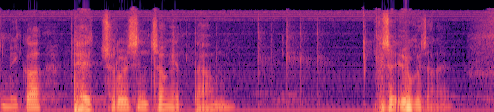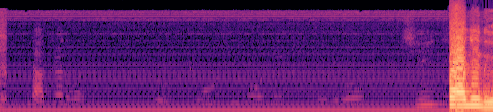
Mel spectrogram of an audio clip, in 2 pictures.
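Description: A man lectures through a microphone, speaking with animation.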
